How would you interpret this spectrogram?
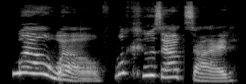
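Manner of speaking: light, breezy mother's voice, lifted high. A narrator's reading. Mother greeting the neighbors across the street, breezy and high. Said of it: "her mother said breezily".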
